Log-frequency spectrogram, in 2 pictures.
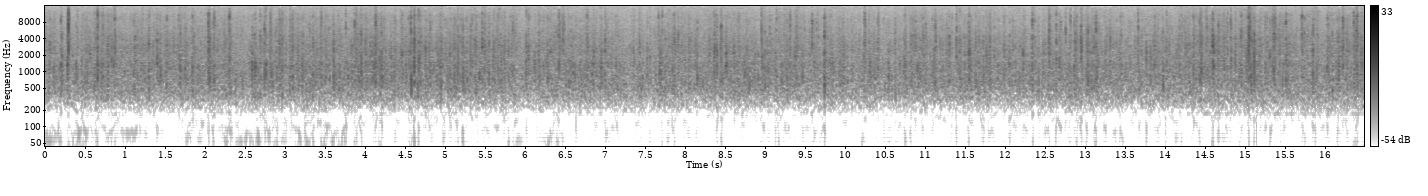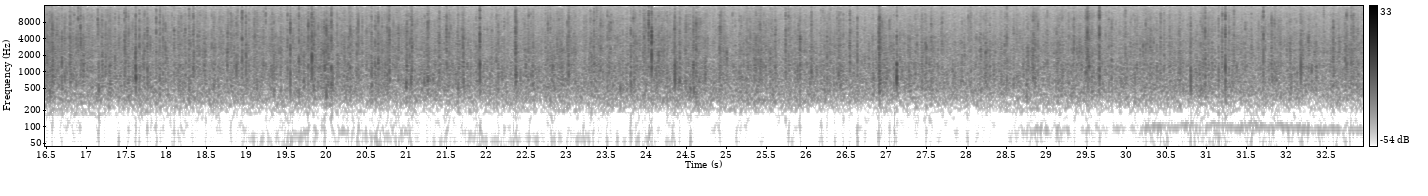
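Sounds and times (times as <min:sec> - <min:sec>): crackling hiss: 0:00.0 - 0:32.9.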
